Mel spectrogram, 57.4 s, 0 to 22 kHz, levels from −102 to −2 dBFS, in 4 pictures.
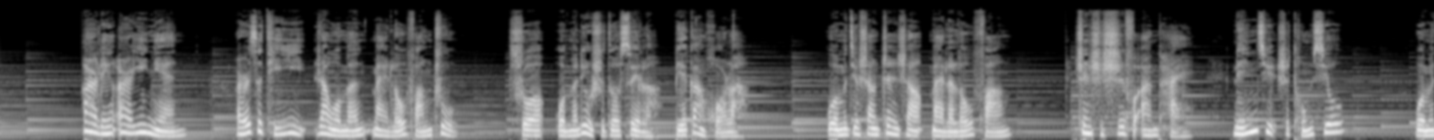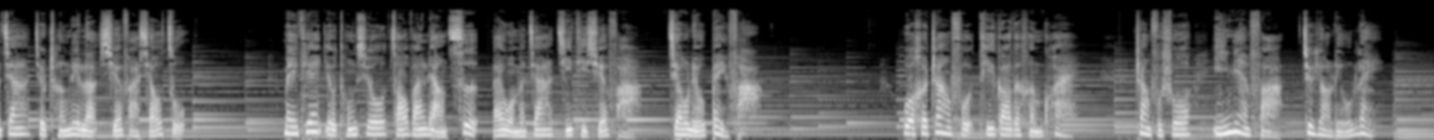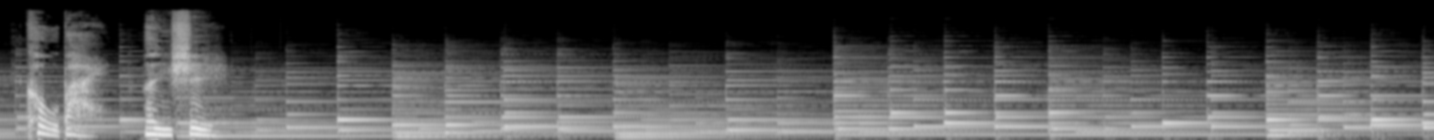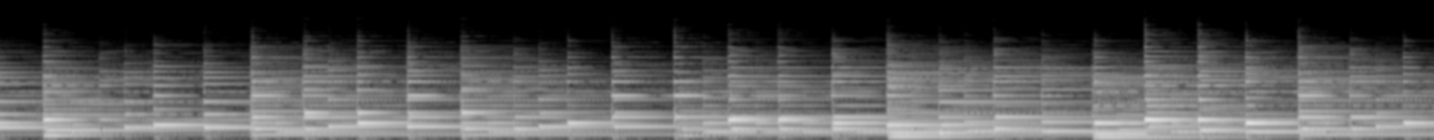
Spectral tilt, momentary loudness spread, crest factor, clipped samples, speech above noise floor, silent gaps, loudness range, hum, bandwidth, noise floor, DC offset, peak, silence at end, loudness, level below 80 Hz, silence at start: -5.5 dB/octave; 16 LU; 16 dB; under 0.1%; 29 dB; none; 10 LU; none; 16 kHz; -43 dBFS; under 0.1%; -2 dBFS; 0 s; -18 LUFS; -52 dBFS; 0 s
